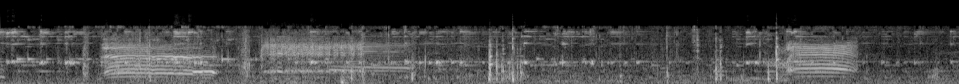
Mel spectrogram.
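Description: Goats bleat loudly nearby, over and over.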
